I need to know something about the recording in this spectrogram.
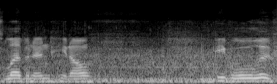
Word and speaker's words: Lebanon: around here call it keep in mind it's pronounced Lebanon not Lebanon like the country it's Lebanon you know people who live here in the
